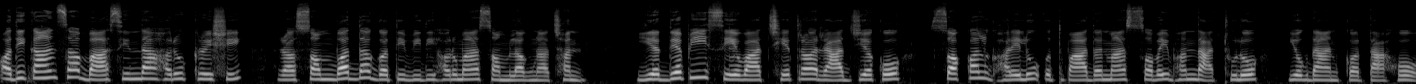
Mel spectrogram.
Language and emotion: Nepali, neutral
